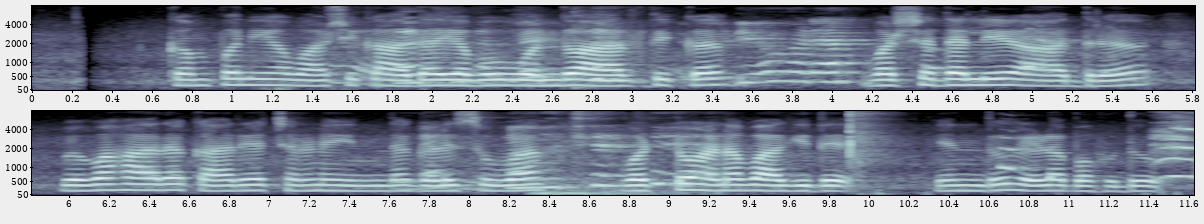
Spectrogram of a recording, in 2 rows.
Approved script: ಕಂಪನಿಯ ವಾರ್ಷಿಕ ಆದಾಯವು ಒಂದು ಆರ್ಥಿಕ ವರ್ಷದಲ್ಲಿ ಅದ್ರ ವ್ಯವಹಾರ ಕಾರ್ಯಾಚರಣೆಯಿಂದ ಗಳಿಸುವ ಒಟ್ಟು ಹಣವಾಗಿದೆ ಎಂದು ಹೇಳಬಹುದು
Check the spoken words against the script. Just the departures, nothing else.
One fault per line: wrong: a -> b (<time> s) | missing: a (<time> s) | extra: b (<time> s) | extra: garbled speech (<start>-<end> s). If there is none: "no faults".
no faults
